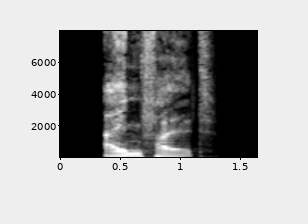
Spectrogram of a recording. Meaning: simplicity, naivety
- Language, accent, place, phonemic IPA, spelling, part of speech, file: German, Germany, Berlin, /ˈʔaɪ̯nfalt/, Einfalt, noun, De-Einfalt.ogg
